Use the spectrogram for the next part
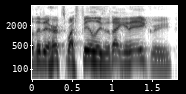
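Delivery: normal talking voice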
